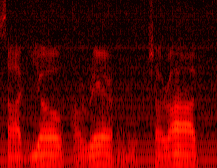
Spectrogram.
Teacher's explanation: And then another thing to know that makes it easier is the O and the E are also twice as long as the shorter vowels. So it's sadyo, harer, anucharav, like that.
